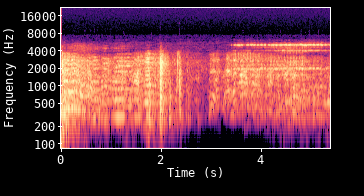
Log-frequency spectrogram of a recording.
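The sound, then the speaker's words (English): An old-style wall telephone bell rings steadily and insistently for several seconds, fairly loud, with a couple of brief clunks partway through and a thin, tinny quality overall. “Darn that phone. Shut up. I'm not going to answer you.”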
